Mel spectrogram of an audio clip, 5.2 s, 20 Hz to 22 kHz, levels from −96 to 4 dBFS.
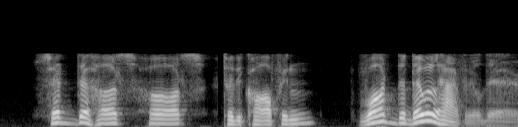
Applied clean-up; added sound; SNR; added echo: none; none; none; none.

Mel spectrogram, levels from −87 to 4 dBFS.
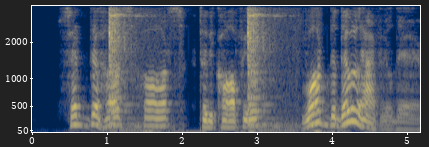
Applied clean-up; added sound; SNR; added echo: none; Tambourine; 2 dB; reverberation time 0.2 s.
